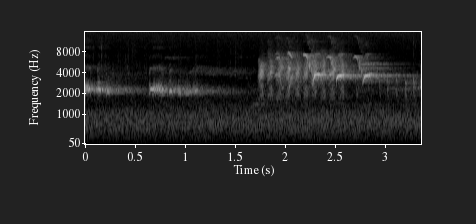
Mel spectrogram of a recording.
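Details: Song thrush belting out song from a spruce top at Väsby sjöäng in Stockholm's suburbs, Sweden; a sustained whistled note followed by a dense, scratchy burst of rapid high notes, with traffic hum underneath.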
